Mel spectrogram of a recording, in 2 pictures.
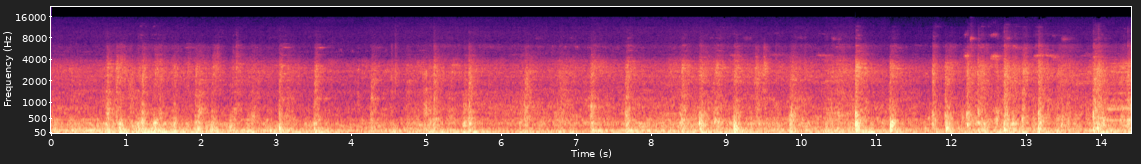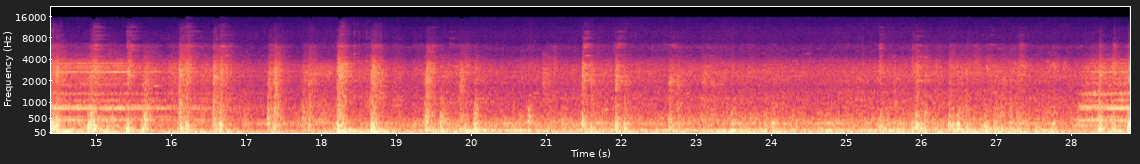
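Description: ICF passenger coach rolling out of the station, its wheels clacking over rail joints and yard points on top of a steady rumble, the clacks thickest through the middle. A train horn sounds for about two seconds around halfway and again at the very end.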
